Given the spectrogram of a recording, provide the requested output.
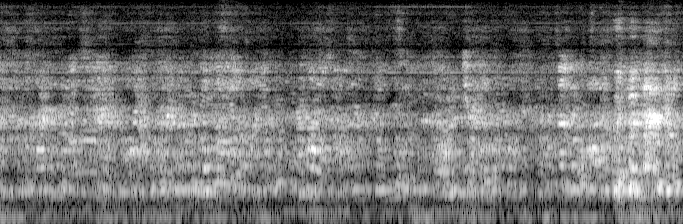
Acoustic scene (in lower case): crowded indoor space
